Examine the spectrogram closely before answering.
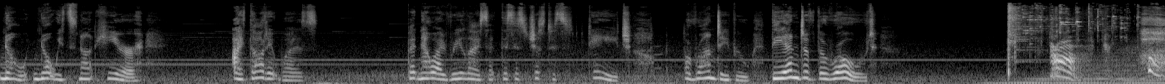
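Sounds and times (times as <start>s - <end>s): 
speech: 0.0s - 1.7s, 2.3s - 3.3s, 4.1s - 9.0s
faint steady hum: 0.0s - 11.6s
drinking glass shattering with ringing fragments: 10.1s - 11.6s.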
